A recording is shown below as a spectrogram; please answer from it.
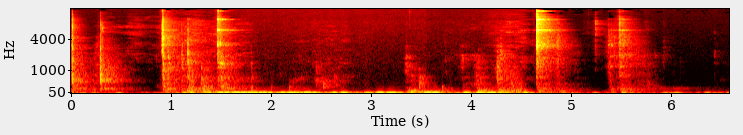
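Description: Workshop handling noise from a bench vise being worked and a motorcycle fork leg being moved, with a few sharp metallic clanks and knocks, the loudest one late on.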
